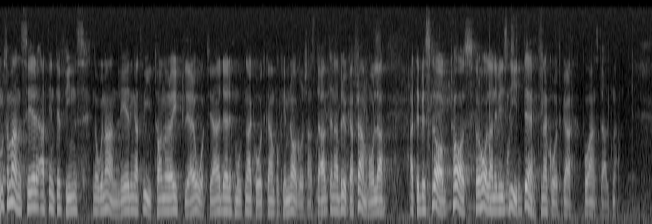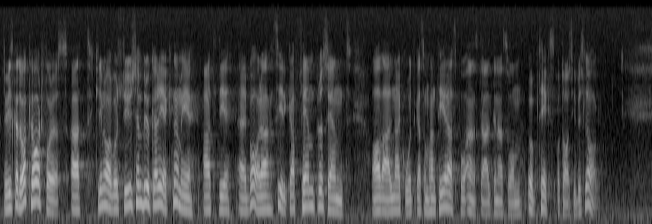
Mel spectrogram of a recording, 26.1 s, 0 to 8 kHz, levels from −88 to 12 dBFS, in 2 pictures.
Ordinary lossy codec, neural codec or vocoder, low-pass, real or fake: none; none; 7.2 kHz; real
